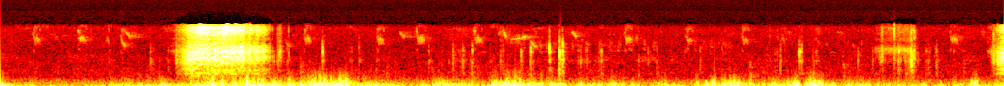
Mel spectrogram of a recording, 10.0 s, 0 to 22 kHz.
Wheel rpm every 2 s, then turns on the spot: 10, 10, 0, 0, 10.
none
